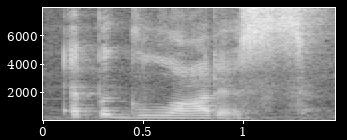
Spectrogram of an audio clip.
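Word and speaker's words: epiglottis: We have epot and you know you break between double consonants with syllables. Epiglotus. Epiglotus. In this context epi is above over a top glot.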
